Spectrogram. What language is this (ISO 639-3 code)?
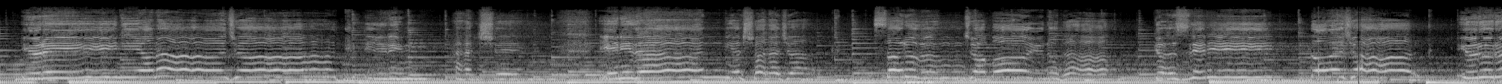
tur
